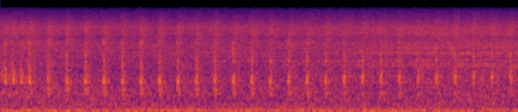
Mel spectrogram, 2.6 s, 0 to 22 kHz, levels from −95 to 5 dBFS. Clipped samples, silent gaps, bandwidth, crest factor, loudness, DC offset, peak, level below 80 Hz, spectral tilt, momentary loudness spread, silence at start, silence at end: under 0.1%; none; 16 kHz; 18 dB; -29 LUFS; under 0.1%; -14 dBFS; -40 dBFS; -1.5 dB/octave; 1 LU; 0 s; 0 s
